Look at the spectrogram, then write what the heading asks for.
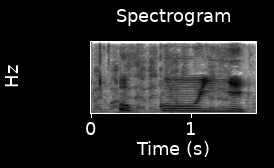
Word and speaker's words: Okoye: Et après on passe au dernier personnage qui est Okoye. Enfin bref, vous avez vu le nom, ça se prononce comme ça.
